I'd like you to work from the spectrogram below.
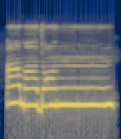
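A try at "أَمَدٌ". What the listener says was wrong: जी दाल को मोटा नहीं करते, दाल को हम मुंह खोल के पढ़ते हैं, ठीक है. ये मुफख्खम नहीं है, मुरक्कक हर्फ है, यानी खोल के मुंह खोल के पढ़ा जाता है, ठीक है.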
